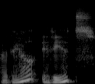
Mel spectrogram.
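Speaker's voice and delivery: very hushed whisper, barely voiced. Leaning over to whisper into another character's ear, whispering. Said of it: "I whisper into his ear".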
